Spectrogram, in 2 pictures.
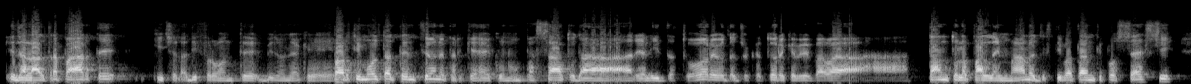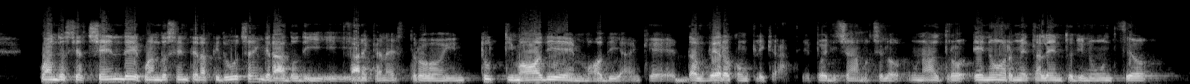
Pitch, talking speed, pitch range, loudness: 100 Hz, 165 wpm, 95-110 Hz, -16 LUFS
